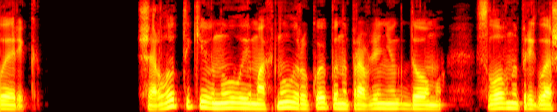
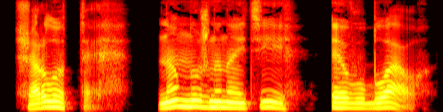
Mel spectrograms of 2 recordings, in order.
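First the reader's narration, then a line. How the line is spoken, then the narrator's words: Plain. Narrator (Russian): сказал Эрик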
